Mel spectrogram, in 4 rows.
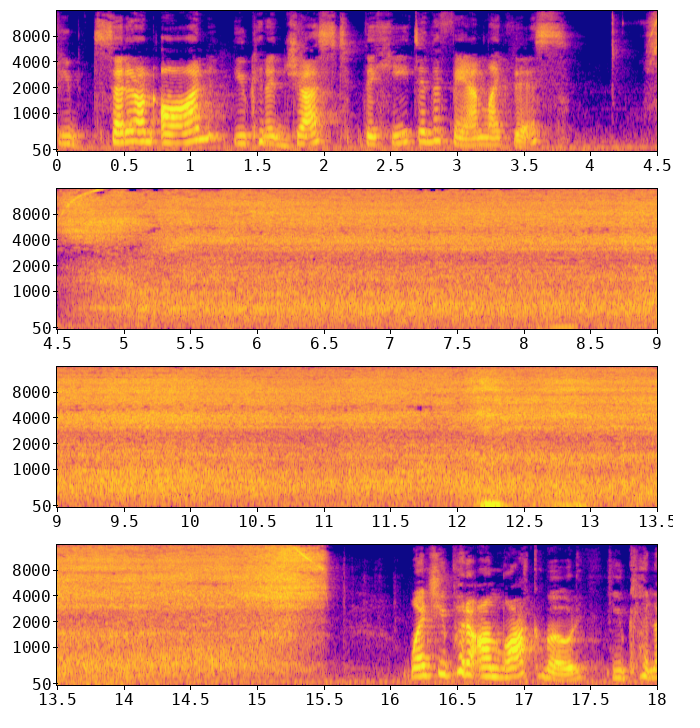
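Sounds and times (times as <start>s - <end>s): hair dryer running: 4.5s - 15.6s.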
